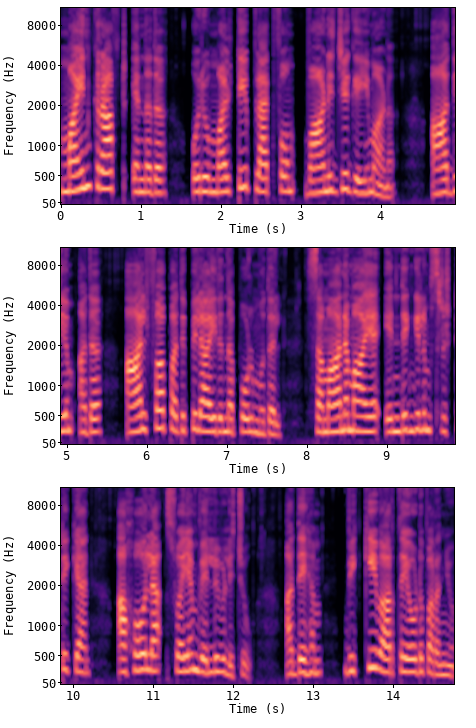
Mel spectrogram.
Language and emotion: Malayalam, neutral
